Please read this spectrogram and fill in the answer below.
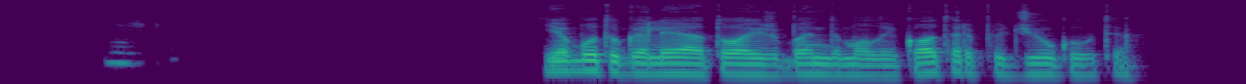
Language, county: Lithuanian, Vilnius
